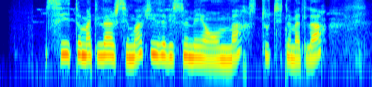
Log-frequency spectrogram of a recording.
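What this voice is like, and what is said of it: Slight northern French accent. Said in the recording (French): “elle a bien un petit accent du Nord”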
